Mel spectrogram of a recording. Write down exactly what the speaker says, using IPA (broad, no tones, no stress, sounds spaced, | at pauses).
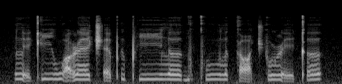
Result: l ḛ kʼ iː w ɑ̰ ɭ ɛː t͡ʃʼ ɛ̰ pʼ ɨ pʼ iː l əː ɡ u kʼ uː l ə k ɑ̰ t͡ʃʼ u ɭ ḛ kʼ ə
